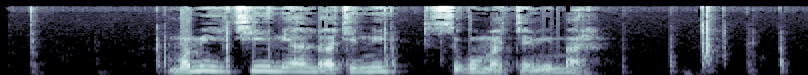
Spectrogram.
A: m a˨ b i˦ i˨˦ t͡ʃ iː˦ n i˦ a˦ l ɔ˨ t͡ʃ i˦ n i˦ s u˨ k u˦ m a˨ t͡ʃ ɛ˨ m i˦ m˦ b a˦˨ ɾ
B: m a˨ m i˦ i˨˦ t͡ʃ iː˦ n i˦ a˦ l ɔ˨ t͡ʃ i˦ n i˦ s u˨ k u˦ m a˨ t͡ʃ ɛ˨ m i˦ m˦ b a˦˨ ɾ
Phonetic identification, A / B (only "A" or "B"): B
